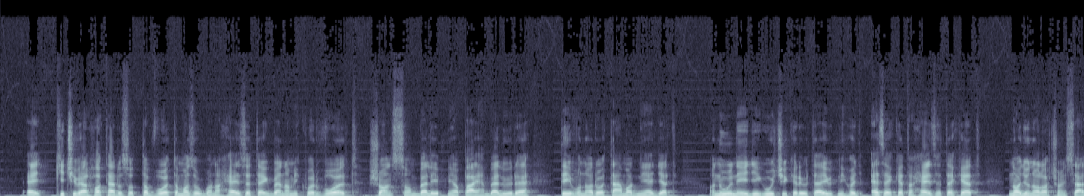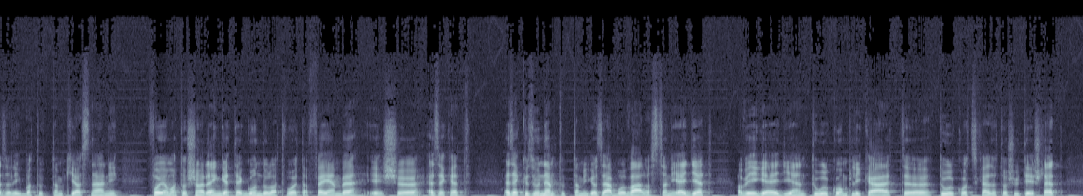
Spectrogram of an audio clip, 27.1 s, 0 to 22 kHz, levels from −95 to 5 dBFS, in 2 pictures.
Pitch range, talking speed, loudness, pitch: 95-110 Hz, 125 wpm, -16 LUFS, 100 Hz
